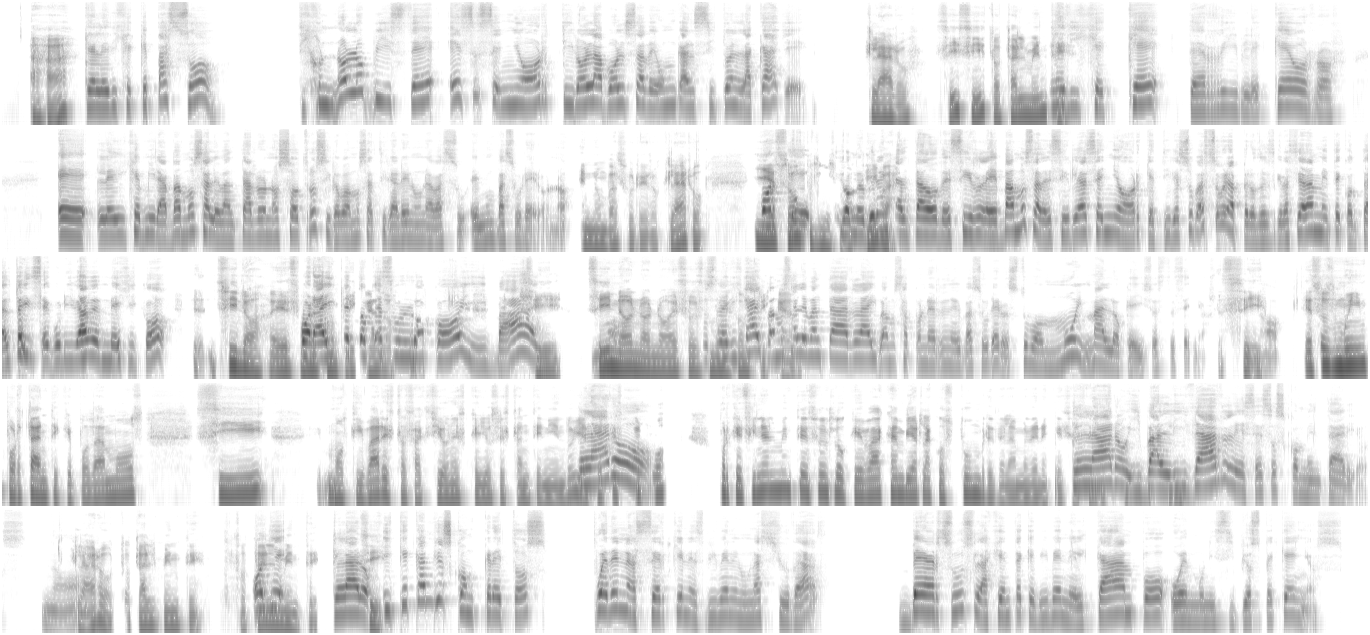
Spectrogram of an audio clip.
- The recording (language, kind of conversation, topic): Spanish, podcast, ¿Tienes algún truco para reducir la basura que generas?
- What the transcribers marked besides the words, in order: laughing while speaking: "tanta inseguridad"; stressed: "muy mal"; unintelligible speech; tapping; stressed: "validarles"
